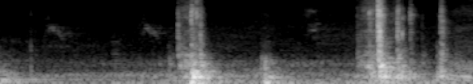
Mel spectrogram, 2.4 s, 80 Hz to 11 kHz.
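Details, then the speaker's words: 2012 Honda Pilot EX rear hatch glass lock actuator (OEM 74811-SZA-A01), tested with the exterior license-plate button: two sharp short clicks about a second apart; the working actuator clicks, while the broken one made no click. "So, if it's in working order, that's what it should do. You hear that click. And then the broken one, we weren't hearing that click."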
